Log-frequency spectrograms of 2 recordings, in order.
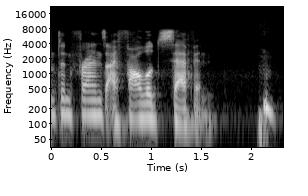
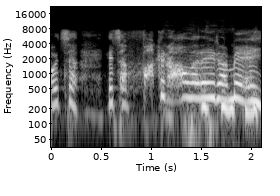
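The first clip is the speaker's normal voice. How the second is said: high, louder whiny insistence; indignant; 4 dB louder than usual. Retold or imitated. Insisting to his friend it's a holiday, high and loud. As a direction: insist it matters to you, pitched way up. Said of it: "And I go".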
